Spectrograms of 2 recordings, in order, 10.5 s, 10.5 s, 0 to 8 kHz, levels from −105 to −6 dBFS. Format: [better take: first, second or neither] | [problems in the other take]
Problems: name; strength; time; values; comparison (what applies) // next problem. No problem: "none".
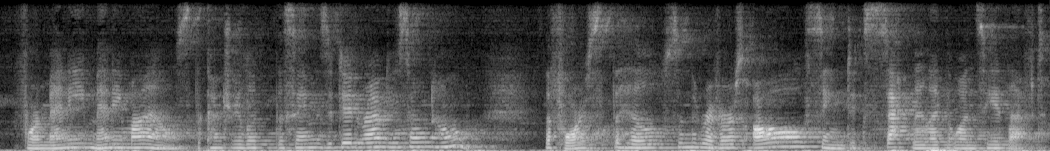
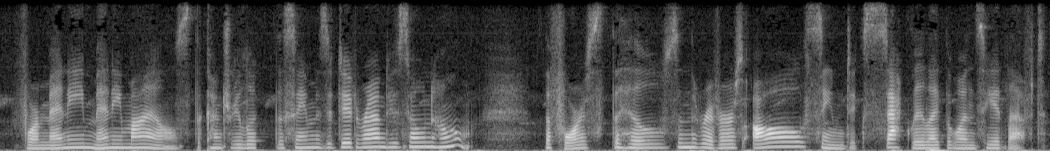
second | room echo; dies away in 1.1 s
